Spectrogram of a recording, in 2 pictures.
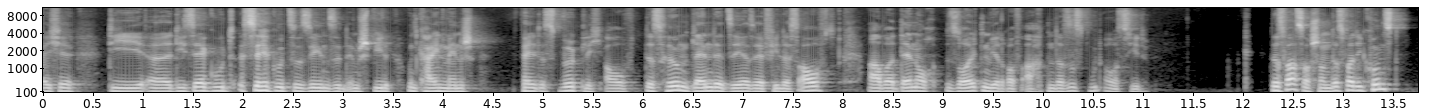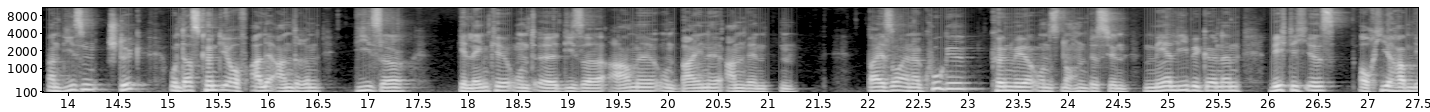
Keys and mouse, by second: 0.2 middle click, 2.3 click, 2.8 middle click, 3.7 shift+click, 11.0 middle click, 13.3 click, 13.6 middle click, 17.1 alt+h, 21.9 click, 25.3 middle click, 26.3 ctrl+middle click, 27.0-27.5 middle drag.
